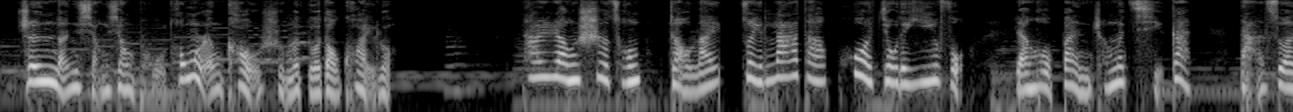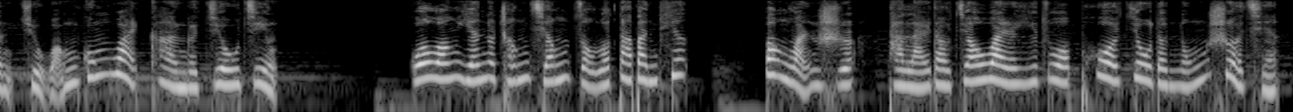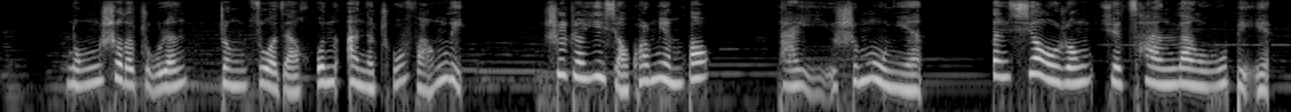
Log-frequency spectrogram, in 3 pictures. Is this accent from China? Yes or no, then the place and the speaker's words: yes; Xinjiang, China; 我来自新疆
